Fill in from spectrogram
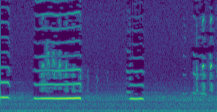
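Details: Bald eagles at a nest, an intruder eagle perched nearby and the female calling in displeasure; two high piping bursts of rapid, squeaky chittering notes, a third shorter one, then faint trailing chatter over constant low rumble.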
